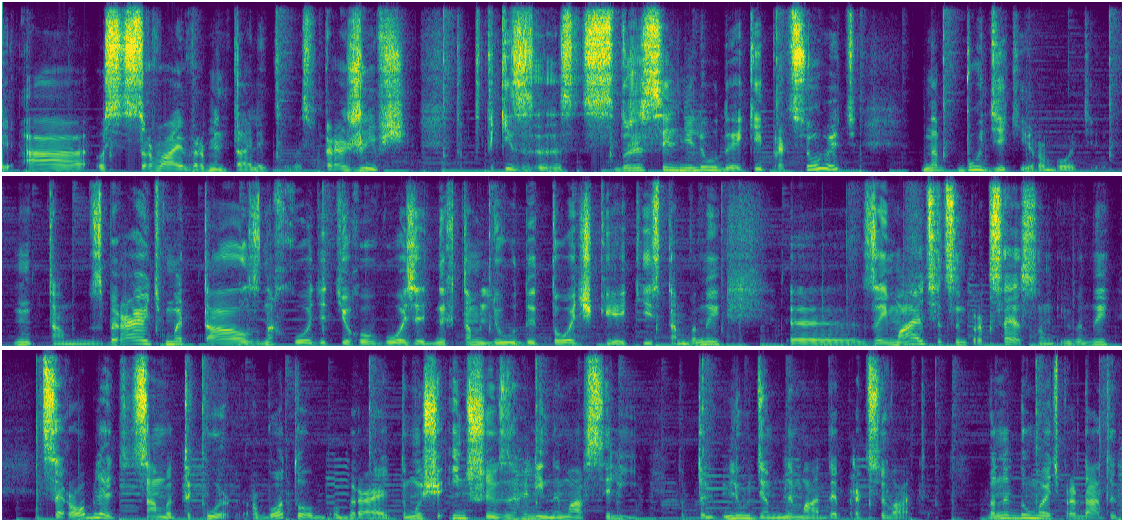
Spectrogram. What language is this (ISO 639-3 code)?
ukr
